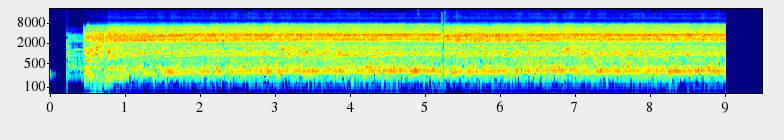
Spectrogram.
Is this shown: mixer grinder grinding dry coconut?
yes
